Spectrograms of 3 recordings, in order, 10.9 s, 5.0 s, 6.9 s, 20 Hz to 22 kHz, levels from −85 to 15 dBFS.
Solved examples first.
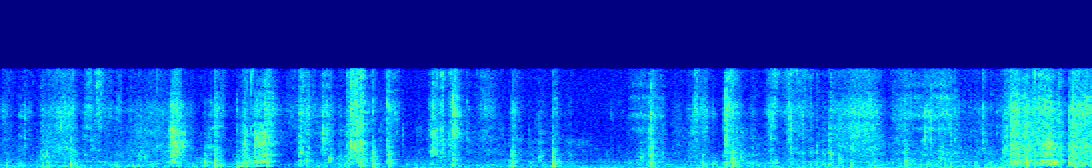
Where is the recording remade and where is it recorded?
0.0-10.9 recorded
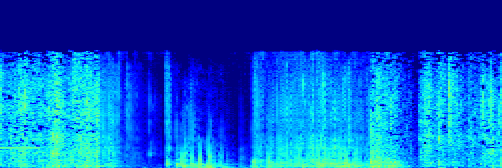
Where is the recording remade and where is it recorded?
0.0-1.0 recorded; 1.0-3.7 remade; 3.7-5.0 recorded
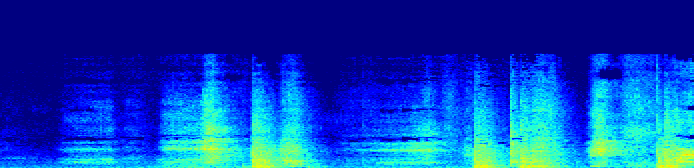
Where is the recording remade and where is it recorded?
0.0-0.6 recorded; 0.6-4.1 remade; 4.1-5.4 recorded; 5.4-6.9 remade

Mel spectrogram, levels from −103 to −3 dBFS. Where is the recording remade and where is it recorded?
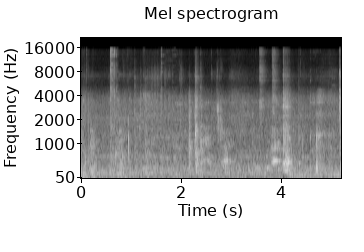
0.0-3.1 recorded; 3.1-4.2 remade; 4.2-5.2 recorded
